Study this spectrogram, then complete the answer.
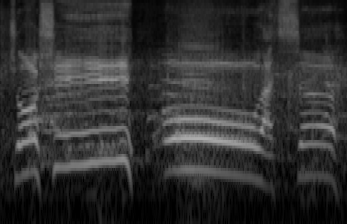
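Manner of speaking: loud, high cry at live play; real excited outburst; startled commentator's shout. Real, not acted. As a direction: yell the name, then a big drawn-out oh. Commentator shouts at the ball's outcome.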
